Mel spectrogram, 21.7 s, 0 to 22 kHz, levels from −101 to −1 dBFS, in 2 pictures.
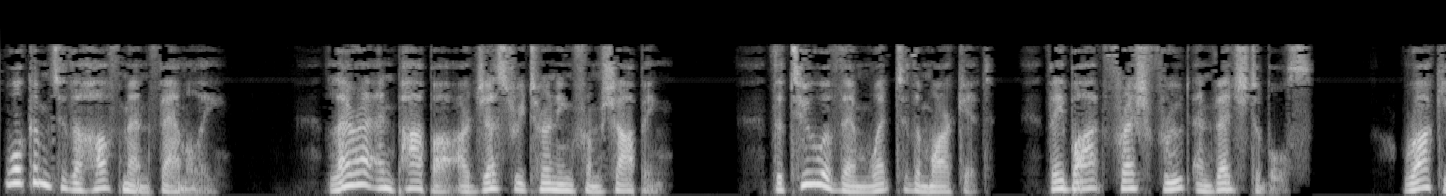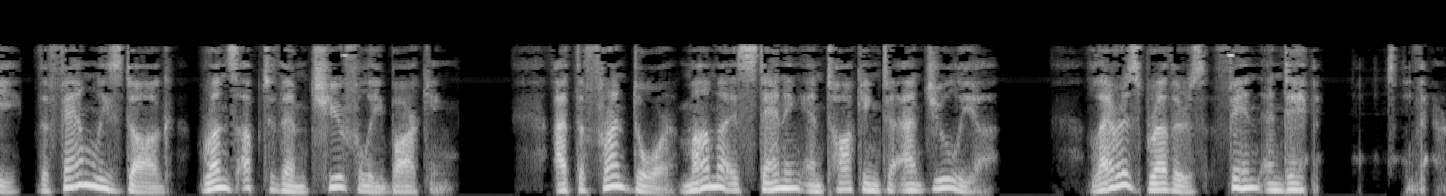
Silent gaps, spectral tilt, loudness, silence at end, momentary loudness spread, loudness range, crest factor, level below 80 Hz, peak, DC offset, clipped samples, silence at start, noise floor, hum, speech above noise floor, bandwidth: none; -5 dB/octave; -22 LUFS; 0 s; 11 LU; 2 LU; 18 dB; -58 dBFS; -4 dBFS; under 0.1%; under 0.1%; 0.05 s; -84 dBFS; none; 63 dB; 8.8 kHz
